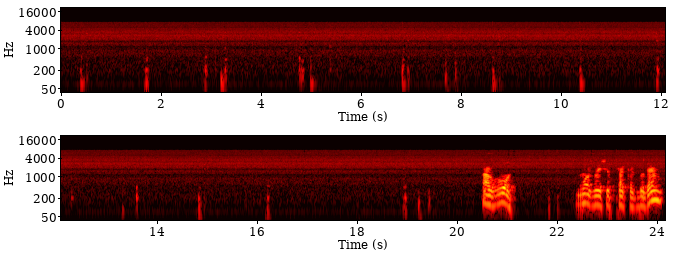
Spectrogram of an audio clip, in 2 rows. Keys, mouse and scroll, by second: 1.6-2.7 drag, 3.2-4.6 middle drag, 6.7 click, 7.5 r, 10.3-11.8 drag, 14.8 click, 16.3-18.9 drag, 19.2 r, 21.8 click, 22.9 click, 23.7-24.1 middle drag.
